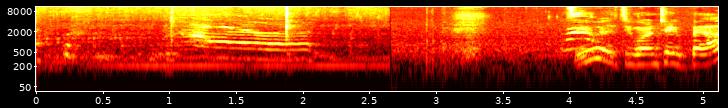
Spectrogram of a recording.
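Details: Cat protesting being bathed lets out one wailing meow, then a person asks whether it wants a bath amid faint splashing.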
